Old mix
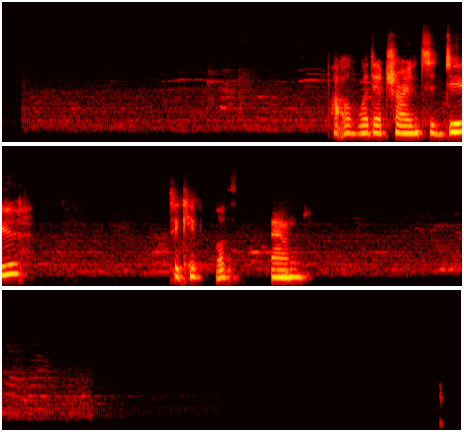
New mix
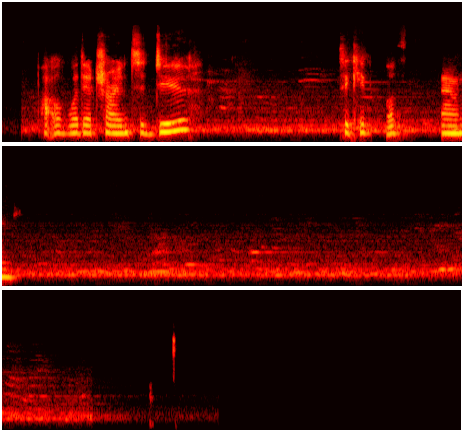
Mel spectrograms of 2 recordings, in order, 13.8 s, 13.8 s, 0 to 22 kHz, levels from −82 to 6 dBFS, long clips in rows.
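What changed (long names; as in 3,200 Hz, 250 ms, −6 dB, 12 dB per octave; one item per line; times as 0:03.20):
speech: entry −2.90 s
background: remove high-pass filter 480 Hz 24 dB per octave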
